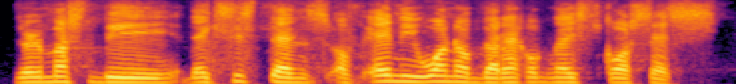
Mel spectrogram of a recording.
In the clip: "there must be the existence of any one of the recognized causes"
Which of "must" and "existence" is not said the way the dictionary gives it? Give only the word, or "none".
existence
